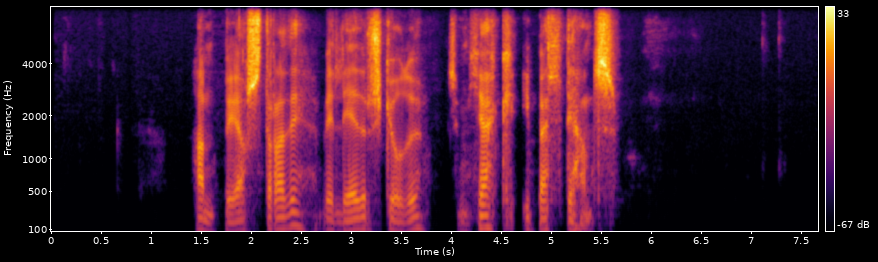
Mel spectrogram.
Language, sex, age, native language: Icelandic, male, 40-49, Icelandic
